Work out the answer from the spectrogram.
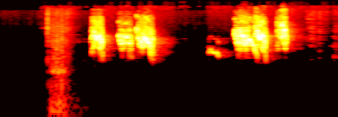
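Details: A budgie gives a quick run of bright, high chirps: three close notes, a brief pause with a softer lower chirp, then three more, after a faint bump at the start.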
